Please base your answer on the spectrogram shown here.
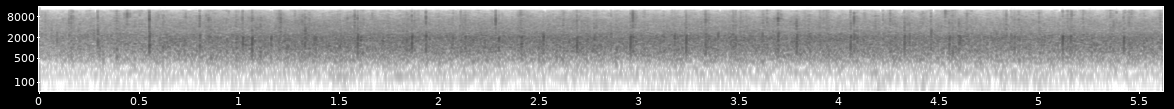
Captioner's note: applause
